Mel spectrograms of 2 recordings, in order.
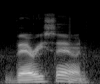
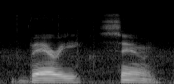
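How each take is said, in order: First: Said in the usual way. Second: "Very soon" drawn out very slow, "Very" leaned on; slow ominous threat, hammed up; mock menace. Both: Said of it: "repeated slowly after".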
